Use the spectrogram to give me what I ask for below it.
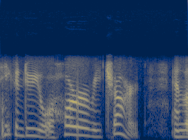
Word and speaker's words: horary: So horary chart, despite the sound of the name, is spelled entirely different. H-O-R, whatever, A-R-Y, horary chart.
